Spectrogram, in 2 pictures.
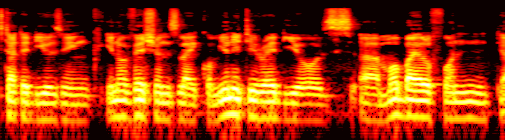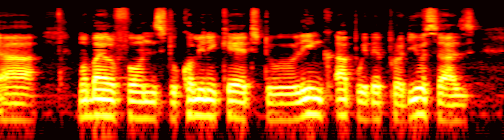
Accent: Mukono, Central Region, Uganda; I created the Convivium in my hometown in Mukono.

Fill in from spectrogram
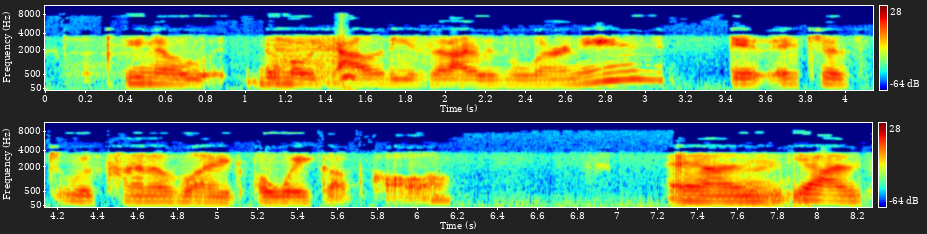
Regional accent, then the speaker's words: New York City, New York, United States; growing up in New York City, that I only knew about Western medicine.

